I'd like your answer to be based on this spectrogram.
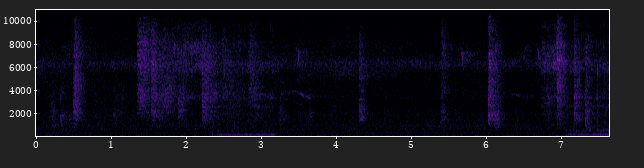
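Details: Boxer dog asleep: two long, low droning snores several seconds apart over quiet room noise; snoring.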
